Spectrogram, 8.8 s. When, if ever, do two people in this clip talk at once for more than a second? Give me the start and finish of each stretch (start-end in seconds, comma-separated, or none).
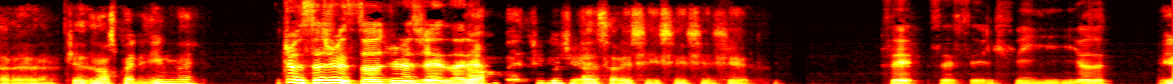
none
